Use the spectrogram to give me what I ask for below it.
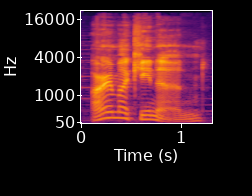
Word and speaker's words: Arima Kinen: I guess I'd pronounce it like the Japanese way. Arima Kinen.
